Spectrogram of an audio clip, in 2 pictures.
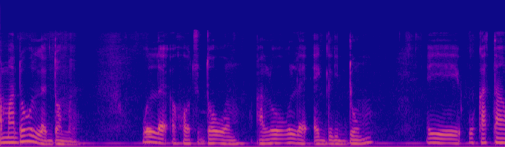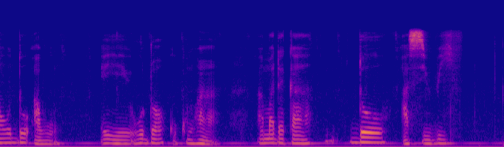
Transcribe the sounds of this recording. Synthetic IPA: a˨mã˨ɖɛ˦wo˦lɛ˨d̪ɔ˨mɛ̰̃˨ | wo˦lɛ˨ʔɛ˨xɔ˨t̪u˨d̪ɔ˦wɔ˦m | a̰˨lo˦wo˦lɛ˨e˨ɡli˨ɖo˨m | e˦je˦wo˦ka˦t̪ã˦wo˦d̪o˦ʔa˨wṵ˨ | e˦je˦wo˦ɖɔ˦ku˨ku˦ɦã˦ | a˨mɛ̃˨ɖɛ˦ka˦ | d̪o˦ | a˨si˨wi˦

